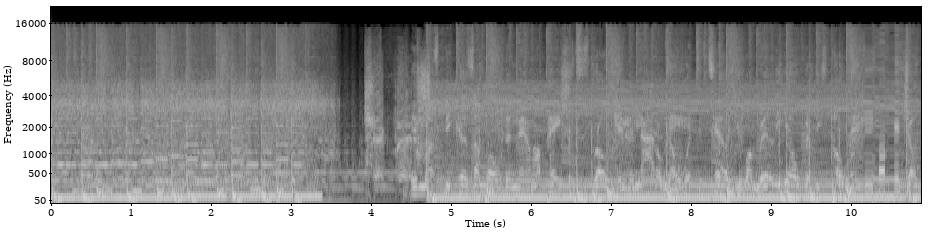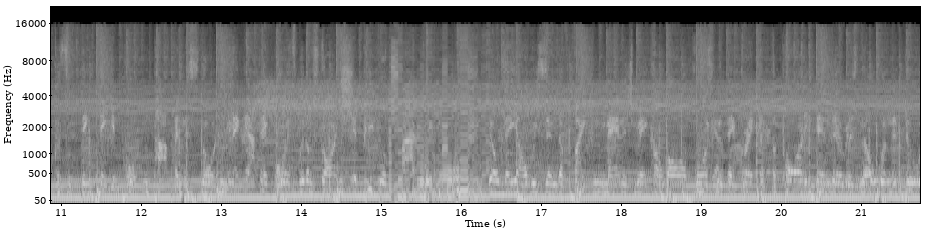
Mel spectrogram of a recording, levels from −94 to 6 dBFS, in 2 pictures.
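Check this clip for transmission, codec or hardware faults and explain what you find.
Two short passages carry robotic sound from repeated short buffers, at 10.16 to 10.59 s and 15.10 to 16.35 s. Both times the audio turns into a rigid, metallic buzz at about 93.8 Hz. The likely cause is late-arriving audio being replaced by repeats of a roughly 10.7 ms chunk, which skips most of the real signal.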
